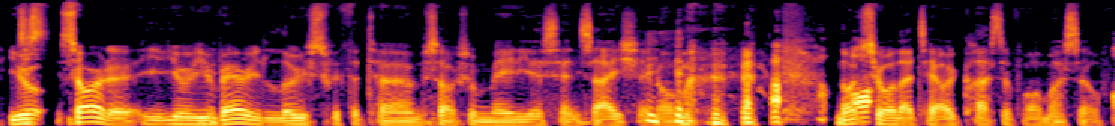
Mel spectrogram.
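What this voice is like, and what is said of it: Deep radio voice. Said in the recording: “His voice alone is worth listening in for. Beautiful, deep radio voice.”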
